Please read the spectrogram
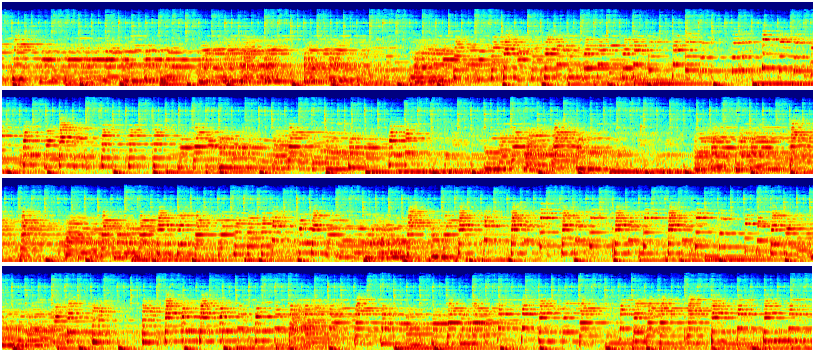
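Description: Steelpan played live, a quick melody of short ringing notes over a steady drum beat with bass.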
